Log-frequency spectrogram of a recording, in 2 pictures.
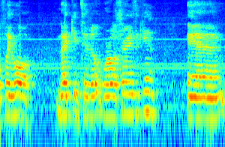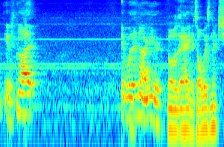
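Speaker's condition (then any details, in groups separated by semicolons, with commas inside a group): Cerebral palsy; from birth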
